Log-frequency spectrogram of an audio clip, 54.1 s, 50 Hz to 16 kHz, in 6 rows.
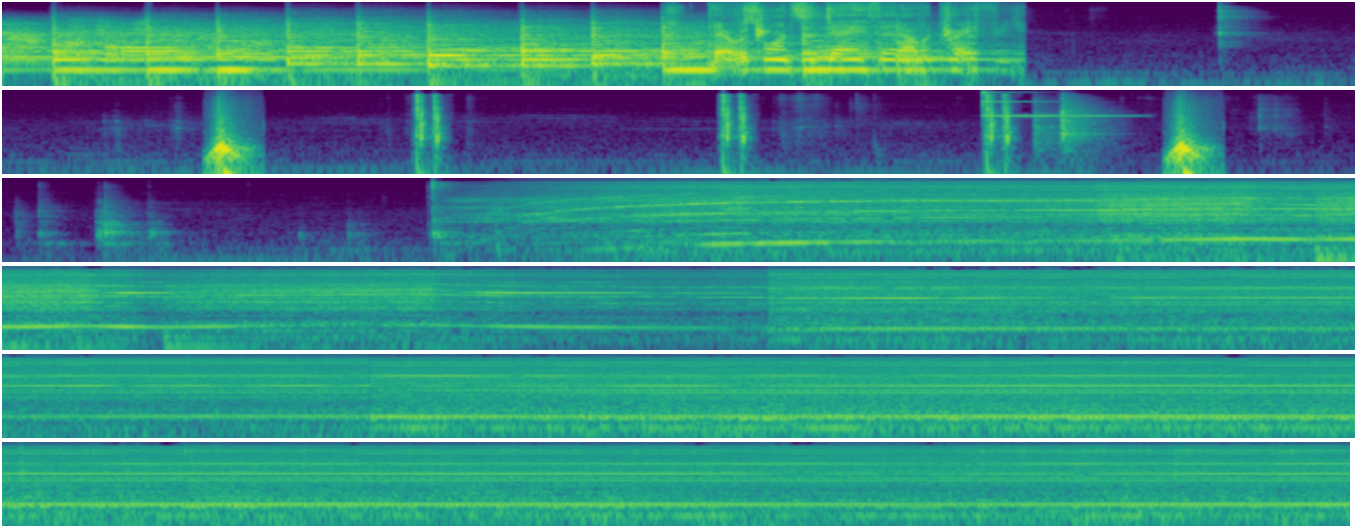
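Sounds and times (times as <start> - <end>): vacuum cleaner motor whining: 20.9 - 54.0.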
